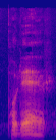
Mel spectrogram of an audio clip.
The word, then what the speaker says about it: poder: and all means all poder poder poder excellent pronunciation little trill on the end of poder and poder means they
